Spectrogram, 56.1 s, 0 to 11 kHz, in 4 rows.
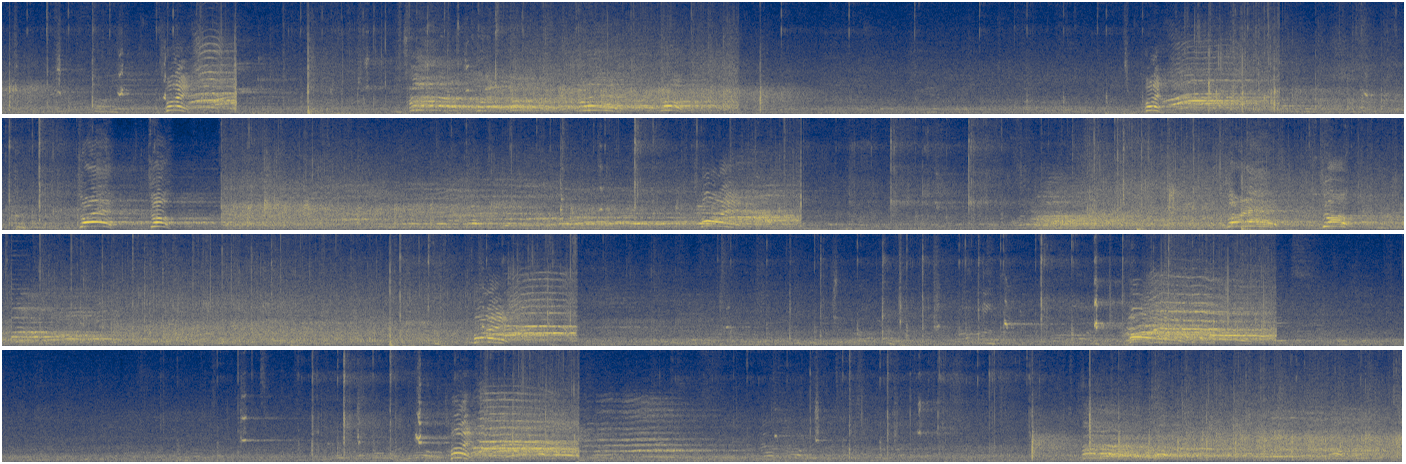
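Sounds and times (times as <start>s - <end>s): table tennis ball bouncing: 31.9s - 32.6s, 44.2s - 46.1s.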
